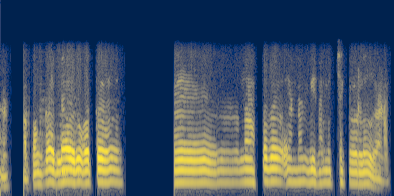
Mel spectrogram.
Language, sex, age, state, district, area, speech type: Malayalam, male, 45-60, Kerala, Idukki, rural, conversation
